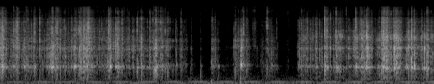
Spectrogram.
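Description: Fingertips tap, grip and crinkle a small hollow blue plastic Mentos gum bottle with a plastic wrapper label. The result is a dense, bright crackle of crinkling and light tapping that dips quieter near the middle before picking back up, over a faint steady low hum.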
